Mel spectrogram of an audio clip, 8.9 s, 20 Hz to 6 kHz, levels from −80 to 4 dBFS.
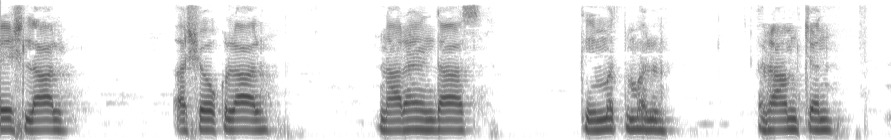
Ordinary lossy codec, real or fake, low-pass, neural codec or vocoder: MP3, 32 kbps; real; 5.4 kHz; none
